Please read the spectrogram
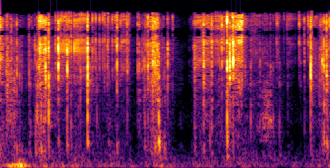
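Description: Foil wrapper of a Topps baseball card pack being torn open by hand, with irregular crinkling and crackling and a brief lull a little past halfway.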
